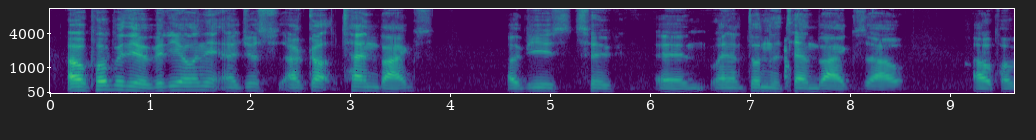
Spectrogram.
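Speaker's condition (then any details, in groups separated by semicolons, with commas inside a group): Cerebral palsy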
